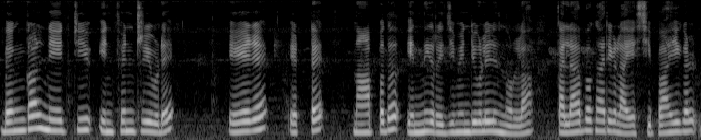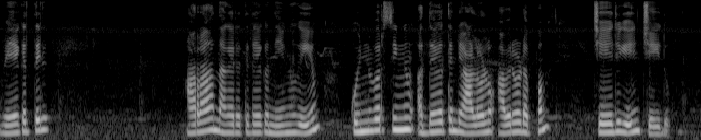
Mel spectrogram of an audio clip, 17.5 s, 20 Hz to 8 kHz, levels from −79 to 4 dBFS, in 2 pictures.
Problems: low volume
